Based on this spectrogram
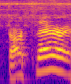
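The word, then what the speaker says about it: deartháir: the dear there okay it's pronounced dear there uh hafgan sent me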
